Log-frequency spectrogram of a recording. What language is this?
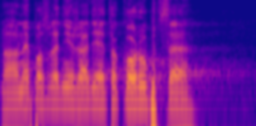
Czech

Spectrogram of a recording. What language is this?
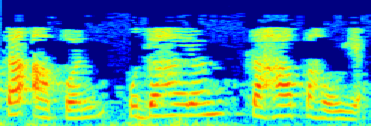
Marathi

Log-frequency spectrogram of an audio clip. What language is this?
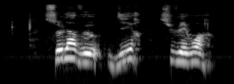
French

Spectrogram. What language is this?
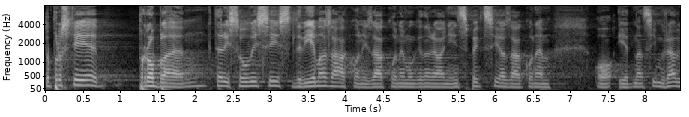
Czech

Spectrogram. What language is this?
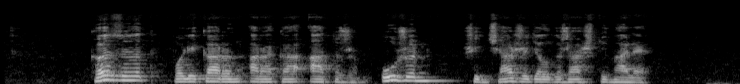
Mari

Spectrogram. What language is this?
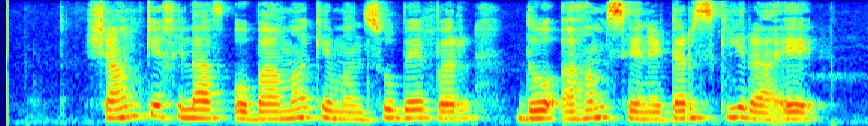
Urdu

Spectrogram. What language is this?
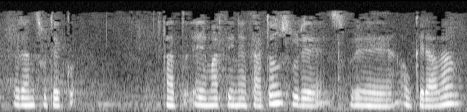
Basque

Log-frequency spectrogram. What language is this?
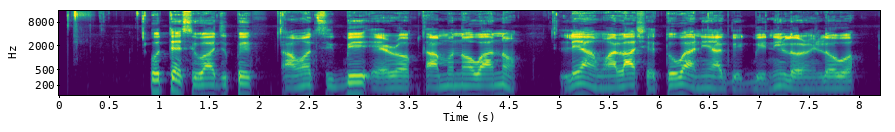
Yoruba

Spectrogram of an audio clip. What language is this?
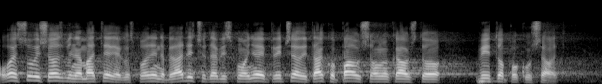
Serbian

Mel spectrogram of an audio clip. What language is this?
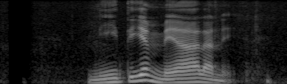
Sinhala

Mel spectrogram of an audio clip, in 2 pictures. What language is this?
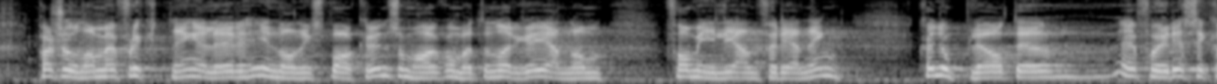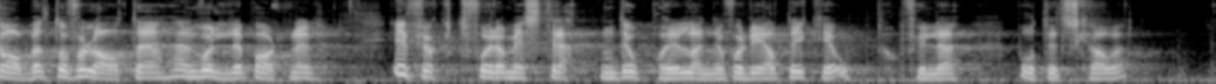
Norwegian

